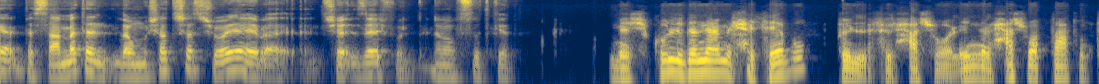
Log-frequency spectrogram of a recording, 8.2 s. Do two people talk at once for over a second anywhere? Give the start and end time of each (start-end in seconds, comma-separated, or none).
none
